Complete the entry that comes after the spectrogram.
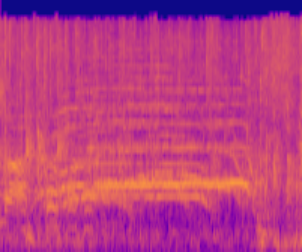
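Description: A loud crowd cheers and applauds, with high-pitched whoops and shouts rising and holding over a steady wash of clapping for a couple of seconds.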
